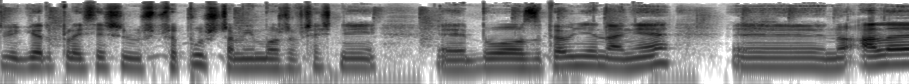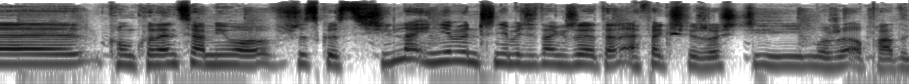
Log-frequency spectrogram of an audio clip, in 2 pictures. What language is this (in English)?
Polish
